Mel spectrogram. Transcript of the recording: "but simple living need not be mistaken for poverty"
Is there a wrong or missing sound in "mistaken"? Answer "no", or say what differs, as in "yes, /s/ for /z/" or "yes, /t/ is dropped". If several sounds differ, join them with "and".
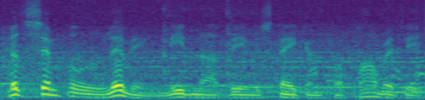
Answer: no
